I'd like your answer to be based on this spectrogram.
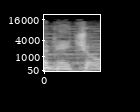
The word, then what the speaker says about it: Leite: Carmen Lucia Leice, Leite daha doğrusu Leice. Ee, da Leice okunur e, Rio aksanında.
